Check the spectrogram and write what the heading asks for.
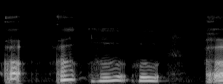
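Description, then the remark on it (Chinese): A person imitates the call of the White-eared night heron, known in Hainan as a bird that rarely calls, with five low, hooting "oh" sounds in a slightly uneven rhythm, each resonant and moderately loud, separated by short pauses. “好，今天最后我们来学一下这个海南间不喜欢叫的鸟到底怎么叫的。”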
